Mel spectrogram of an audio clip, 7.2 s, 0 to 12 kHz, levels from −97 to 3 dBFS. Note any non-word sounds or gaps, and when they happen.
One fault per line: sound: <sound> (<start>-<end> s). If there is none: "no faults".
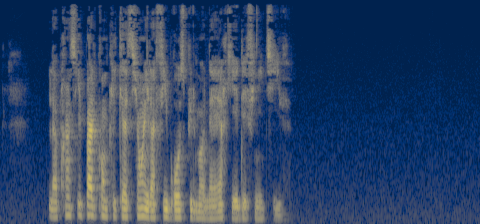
no faults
